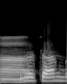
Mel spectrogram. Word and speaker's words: Lausanne: The other one's, in my mind anyway, is the Treaty of Lausanne. And I'm not sure I'm pronouncing mm-hmm. that right, but... – Yeah. Lausanne would do, yes.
